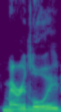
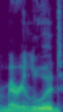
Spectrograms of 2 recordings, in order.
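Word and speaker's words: Mari Lwyd: from South Wales with the Mary Lloyd or Mary leid depending on who you're talking to and where they're from as to how they'll pronounce that but this really became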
